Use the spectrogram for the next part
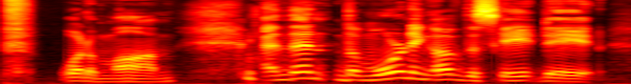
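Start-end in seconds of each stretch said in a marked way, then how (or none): none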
